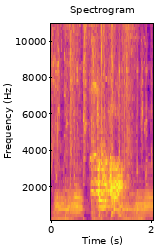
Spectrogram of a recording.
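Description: A donkey braying, two calls, one at the start and one near the end, over background music with a low pulsing bass.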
